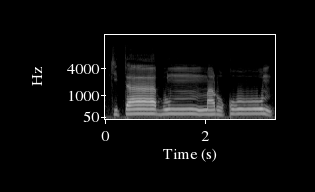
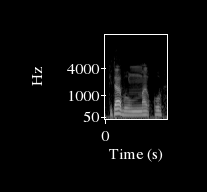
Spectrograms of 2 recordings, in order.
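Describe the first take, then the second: First: It is read slowly with longer words. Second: It is read fast and hurried.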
